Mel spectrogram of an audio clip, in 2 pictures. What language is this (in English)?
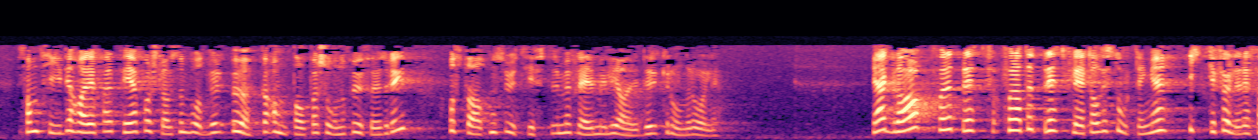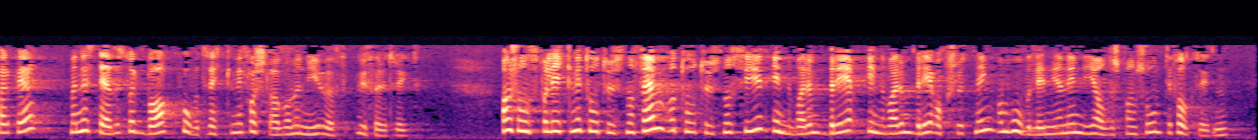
Norwegian Bokmål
